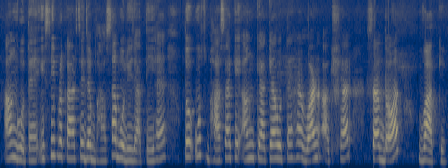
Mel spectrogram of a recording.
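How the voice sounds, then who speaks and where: A woman teacher giving a grammar lesson, asking questions and answering them herself, explaining slowly and mixing English words into her speech. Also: on the high side, a little mellow. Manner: explains slowly and repeats points.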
